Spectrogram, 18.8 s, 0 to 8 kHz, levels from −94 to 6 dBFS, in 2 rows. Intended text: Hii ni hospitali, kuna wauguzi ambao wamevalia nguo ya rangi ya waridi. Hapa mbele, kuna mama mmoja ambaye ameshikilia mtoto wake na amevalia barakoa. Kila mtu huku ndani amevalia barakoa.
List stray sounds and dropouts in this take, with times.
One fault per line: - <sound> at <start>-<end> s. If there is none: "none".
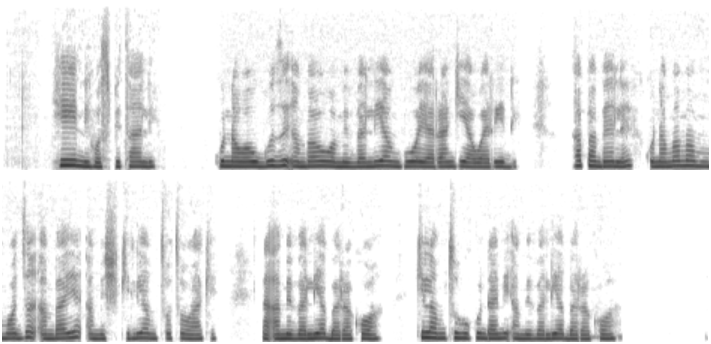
none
